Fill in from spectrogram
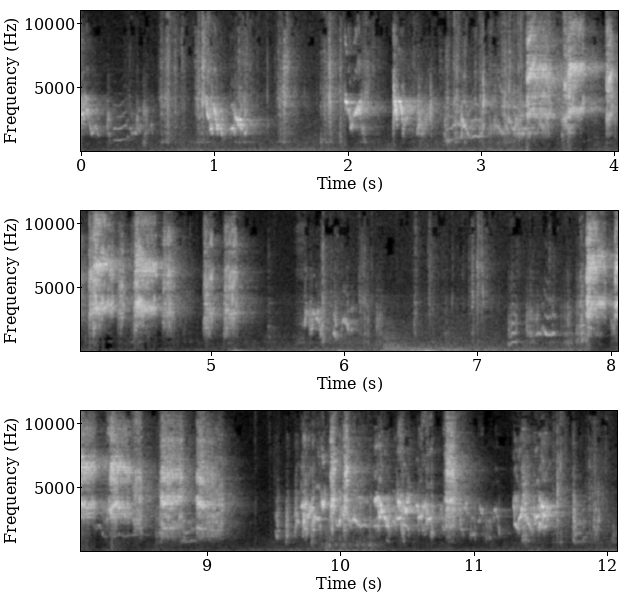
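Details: Pet budgies giving scratchy chirping bursts and warbled chatter, broken by quieter gaps, the calls high and raspy.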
